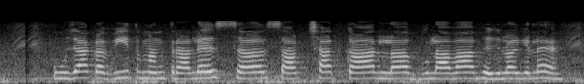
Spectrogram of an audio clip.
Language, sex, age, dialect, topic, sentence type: Maithili, female, 18-24, Angika, banking, statement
